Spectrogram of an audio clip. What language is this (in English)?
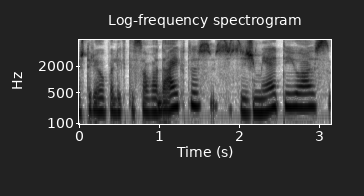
Lithuanian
